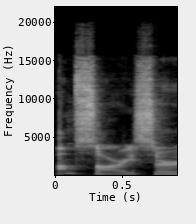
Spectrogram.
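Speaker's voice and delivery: machine-like, automated robotic bot voice. Imitating a bot's rejection reply, in an automated robotic voice. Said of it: "In an automated voice".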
